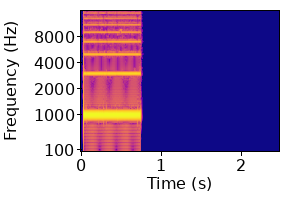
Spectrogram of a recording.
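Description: A single loud electronic beep, one steady tone lasting about three-quarters of a second and cutting off sharply. It is the cue that answering time has begun in an interpreting test.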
